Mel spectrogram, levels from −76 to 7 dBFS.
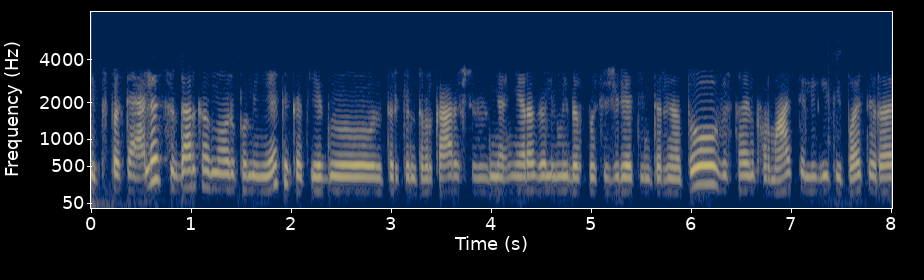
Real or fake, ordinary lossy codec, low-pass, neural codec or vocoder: fake; MP3, 32 kbps; 7.2 kHz; codec, 16 kHz, 6 kbps, DAC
